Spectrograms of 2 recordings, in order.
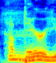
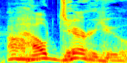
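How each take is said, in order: First: It is said in an ordinary speaking voice. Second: It is said in a put-on preacher voice.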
